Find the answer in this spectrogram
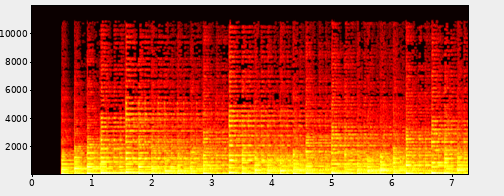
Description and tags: A Little Synth appregio sammple
140, beat, bpm, dubstep, hiphop, loop, synth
